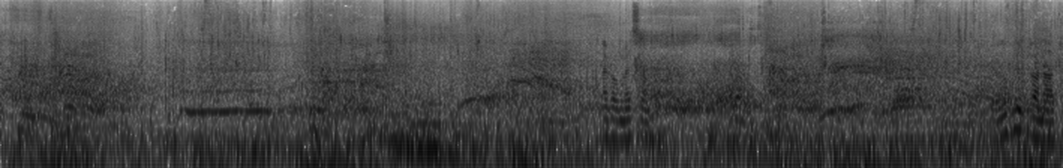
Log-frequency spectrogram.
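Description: A monster growls and snarls wetly, up close.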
